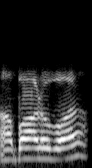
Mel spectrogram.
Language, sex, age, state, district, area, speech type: Gujarati, male, 45-60, Gujarat, Aravalli, urban, conversation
